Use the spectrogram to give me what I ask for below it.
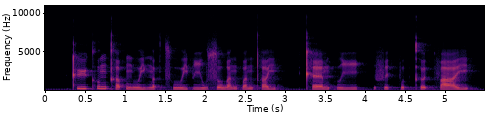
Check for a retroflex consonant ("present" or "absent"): absent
